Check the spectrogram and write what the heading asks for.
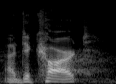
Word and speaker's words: Descartes: If you know French, it's just not pronounced. So René Descartes.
